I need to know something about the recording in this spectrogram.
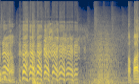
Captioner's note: laughing menacingly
